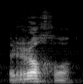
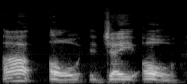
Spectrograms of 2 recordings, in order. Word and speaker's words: rojo: This is spelled R-O-J-O. And J's in Spanish are pronounced J, like this. Rojo. Rojo. And we have the initial R. So if you can do it, it will be the rolling R.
